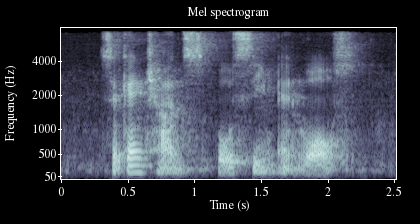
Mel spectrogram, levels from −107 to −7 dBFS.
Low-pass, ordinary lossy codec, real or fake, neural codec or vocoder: 7.2 kHz; MP3, 64 kbps; fake; vocoder, 22.05 kHz, 80 mel bands, HiFi-GAN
